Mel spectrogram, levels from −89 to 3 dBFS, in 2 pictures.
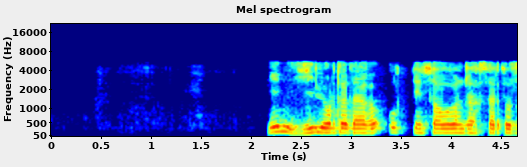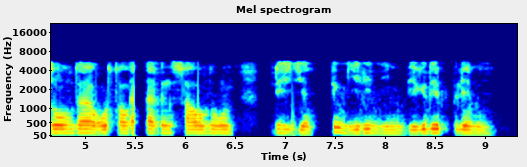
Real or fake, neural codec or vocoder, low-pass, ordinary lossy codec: real; none; 5.4 kHz; none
